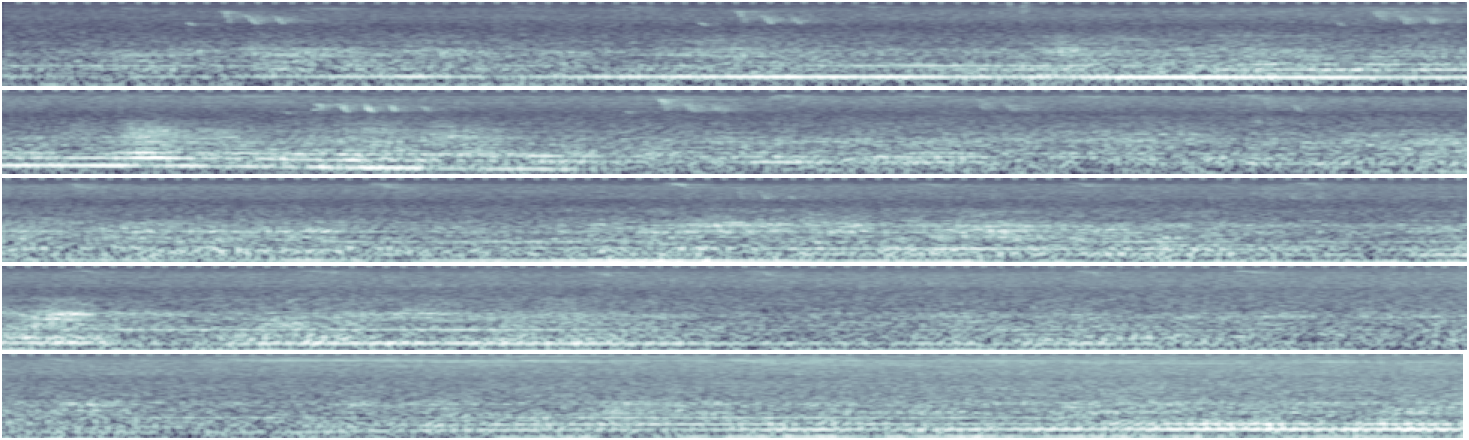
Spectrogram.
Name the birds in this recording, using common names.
American Goldfinch, unidentified bird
